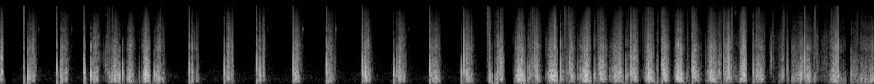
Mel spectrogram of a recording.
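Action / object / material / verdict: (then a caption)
scrape / aluminium microphone capsule scraped with a bamboo pick / aluminium / none. A bamboo ear pick scratches a small, hollow aluminium electret microphone capsule with a black felt face, held in the fingertips. Short, dry, broadband scratching strokes come as spaced bursts at first, then speed up into dense, rapid, irregular scraping. Each stroke has a loud, close crackle and no ring.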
